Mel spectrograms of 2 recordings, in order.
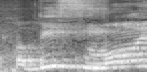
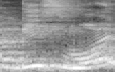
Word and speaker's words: বিস্ময়: বিষ, অনেকে পরে এটার সাউন্ড করে বিস্ময় বলে, এটা বিস্ময় না, এটা হলো বিস্ময়, কারণ ময়ের উচ্চারণ দ্বিত্ব হয়ে যায়।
